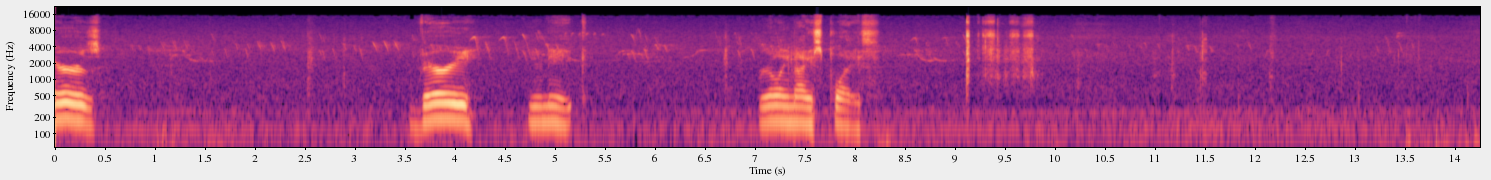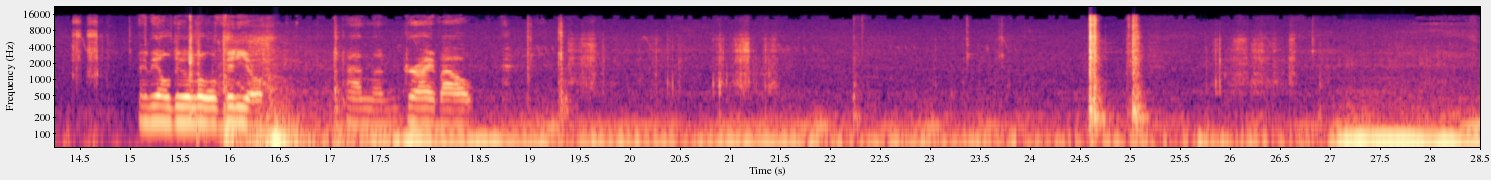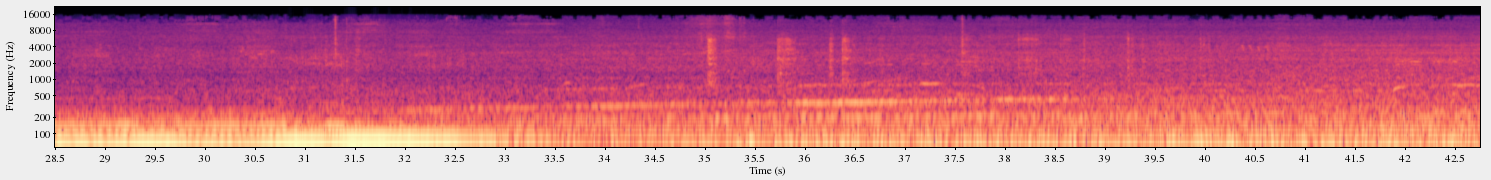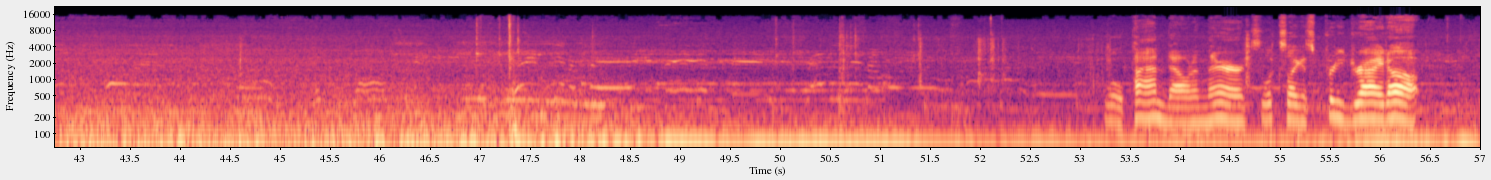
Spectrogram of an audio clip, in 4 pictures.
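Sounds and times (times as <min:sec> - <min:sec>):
tyre and road rumble: 0:13.0 - 0:57.0.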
